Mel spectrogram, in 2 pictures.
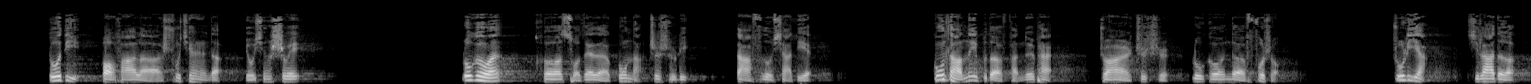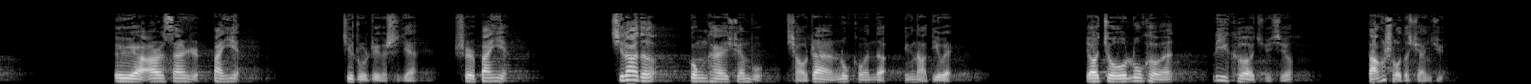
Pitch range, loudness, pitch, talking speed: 115-150 Hz, -19 LUFS, 135 Hz, 200 characters per minute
